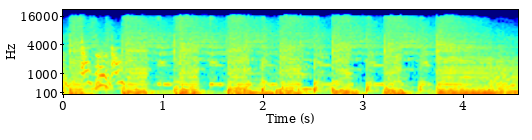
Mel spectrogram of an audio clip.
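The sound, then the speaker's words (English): A voice imitates a dog barking, giving a quick run of loud, rhythmic woofs and yips about twice a second over steady, full backing music. “Okay, next up is a dog. What's a dog say?”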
